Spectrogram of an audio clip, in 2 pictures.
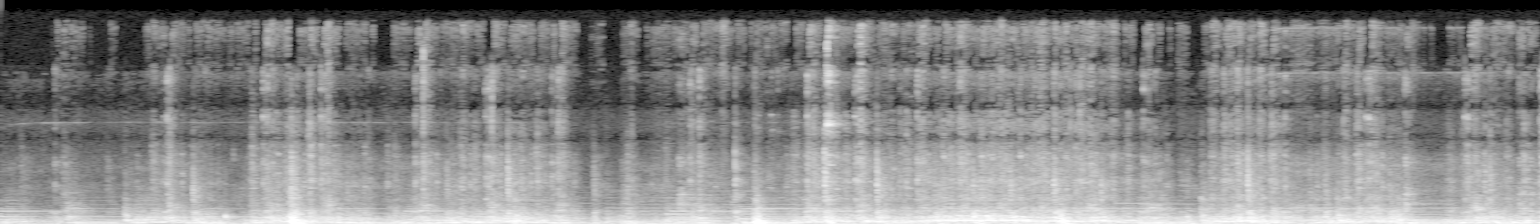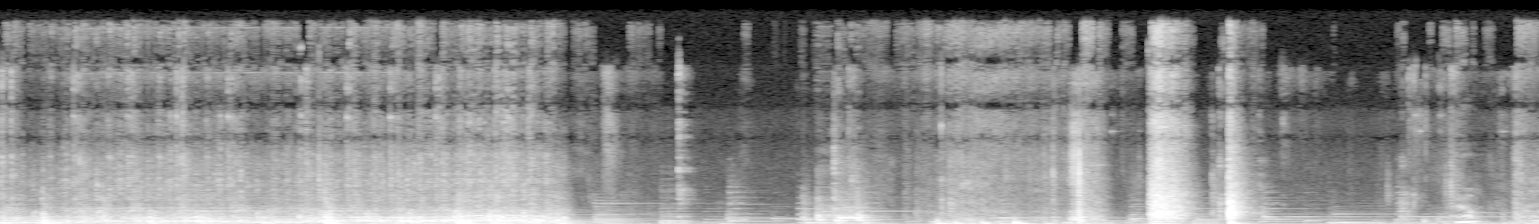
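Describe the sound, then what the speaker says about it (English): A sewing machine runs in steady bursts as it restitches the center seam of a fabric art pouch, its hum carrying on under a voice before giving way to a few separate knocks and short runs near the end. "just stitch that center portion again, just to ensure everything is where it should be and that the seam is nice and secure"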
